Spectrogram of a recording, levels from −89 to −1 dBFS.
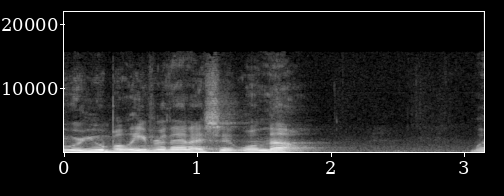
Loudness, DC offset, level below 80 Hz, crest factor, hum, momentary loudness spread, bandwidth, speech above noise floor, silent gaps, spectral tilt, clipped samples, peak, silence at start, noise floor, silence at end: -16 LUFS; under 0.1%; -68 dBFS; 18 dB; none; 5 LU; 14.5 kHz; 39 dB; none; -7 dB/octave; under 0.1%; 0 dBFS; 0 s; -54 dBFS; 0 s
